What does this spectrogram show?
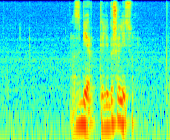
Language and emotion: Russian, neutral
